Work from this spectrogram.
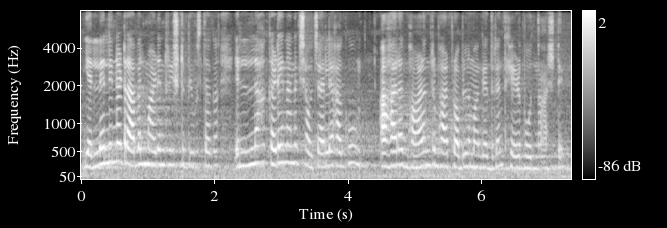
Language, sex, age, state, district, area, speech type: Kannada, female, 18-30, Karnataka, Gulbarga, urban, spontaneous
